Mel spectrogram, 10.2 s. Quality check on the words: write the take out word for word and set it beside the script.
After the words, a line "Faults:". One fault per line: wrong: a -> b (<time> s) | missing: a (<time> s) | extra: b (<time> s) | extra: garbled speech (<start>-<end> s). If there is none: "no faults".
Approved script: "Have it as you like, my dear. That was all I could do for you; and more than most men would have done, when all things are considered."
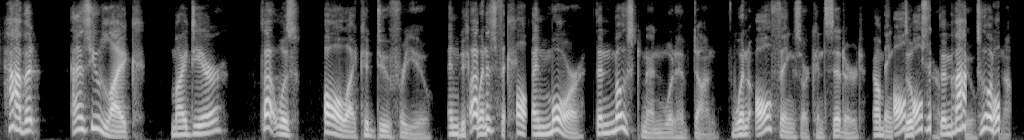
"Have it as you like, my dear. That was all I could do for you; [garbled] and more than most men would have done, when all things are considered." [garbled]
Faults:
extra: garbled speech (4.5-5.3 s)
extra: garbled speech (8.7-10.1 s)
